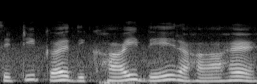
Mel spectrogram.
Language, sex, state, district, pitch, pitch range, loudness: Hindi, female, Madhya Pradesh, Umaria, 180 Hz, 165-205 Hz, -16 LUFS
